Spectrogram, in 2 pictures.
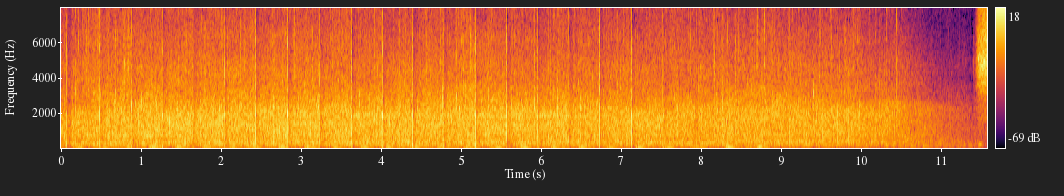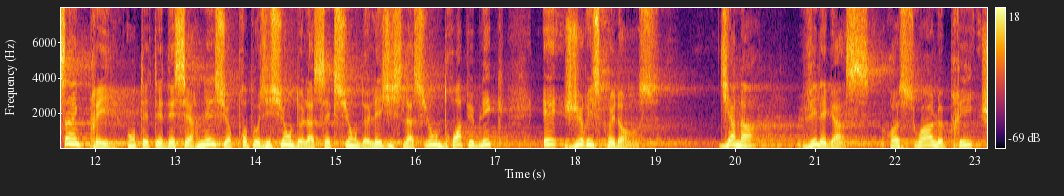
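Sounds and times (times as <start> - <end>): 
audience applause: 0.0 - 10.7
speech: 11.6 - 19.1, 19.8 - 23.1.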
